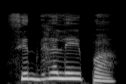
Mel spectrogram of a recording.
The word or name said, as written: ಸಿದ್ಧಲೇಪ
